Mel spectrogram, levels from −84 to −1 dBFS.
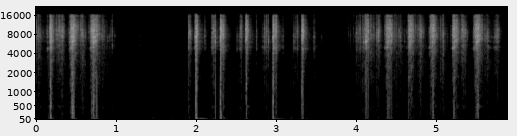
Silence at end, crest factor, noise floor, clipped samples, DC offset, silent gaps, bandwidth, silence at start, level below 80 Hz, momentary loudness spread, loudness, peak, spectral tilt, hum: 0.1 s; 24 dB; -84 dBFS; under 0.1%; under 0.1%; none; 17 kHz; 0 s; -72 dBFS; 5 LU; -29 LUFS; -10 dBFS; 2.5 dB/octave; none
